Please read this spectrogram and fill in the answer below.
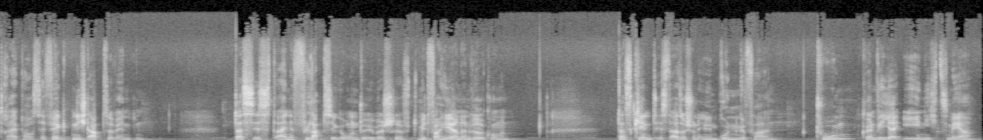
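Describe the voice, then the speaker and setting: A man's voice: sits high, expressive, moderate pace, a little mellow, a little hiss or hum. A man reading a scripted radio commentary as an expert, in formal, emphatic wording.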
